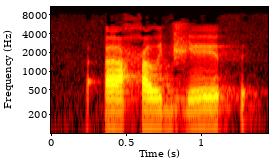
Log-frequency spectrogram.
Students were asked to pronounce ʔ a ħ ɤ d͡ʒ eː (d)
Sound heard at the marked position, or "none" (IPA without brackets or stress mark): θ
